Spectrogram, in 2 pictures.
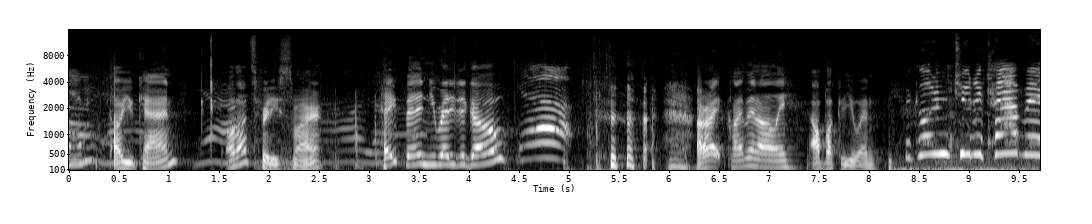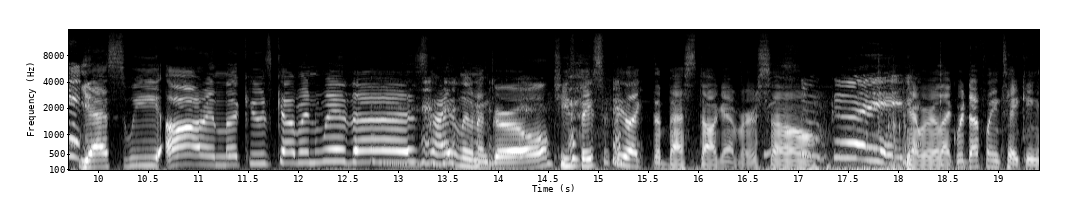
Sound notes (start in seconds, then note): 5.3 laughter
